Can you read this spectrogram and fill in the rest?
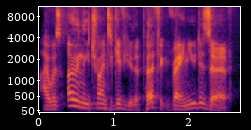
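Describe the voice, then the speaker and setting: A man's voice: mid-range voice, sing-song, fast, voice pushed up. A haughty, scheming noblewoman, acted by a male narrator in a storybook romance. The voice is lifted well above the narration, desperate and pleading to the edge of hysteria.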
